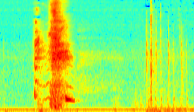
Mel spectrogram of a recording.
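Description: One loud, explosive sneeze with a brief in-breath before it, then faint rustling: a sneeze, linked to allergy.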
